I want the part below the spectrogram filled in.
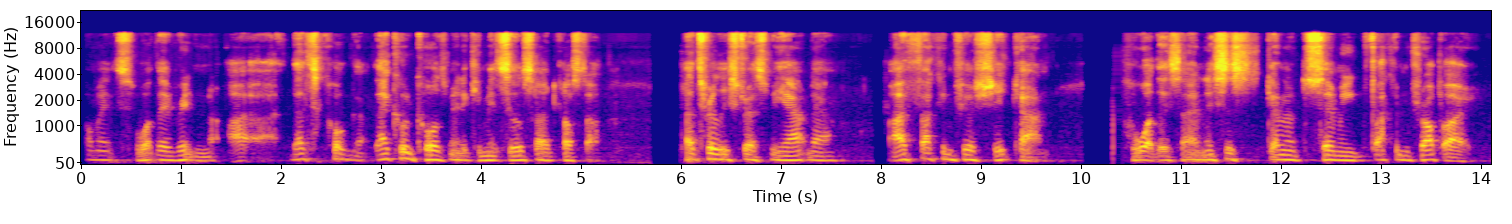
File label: voice note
